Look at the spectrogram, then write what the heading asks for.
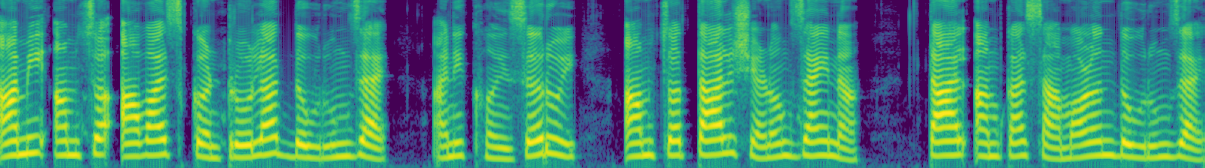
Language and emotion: Goan Konkani, neutral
